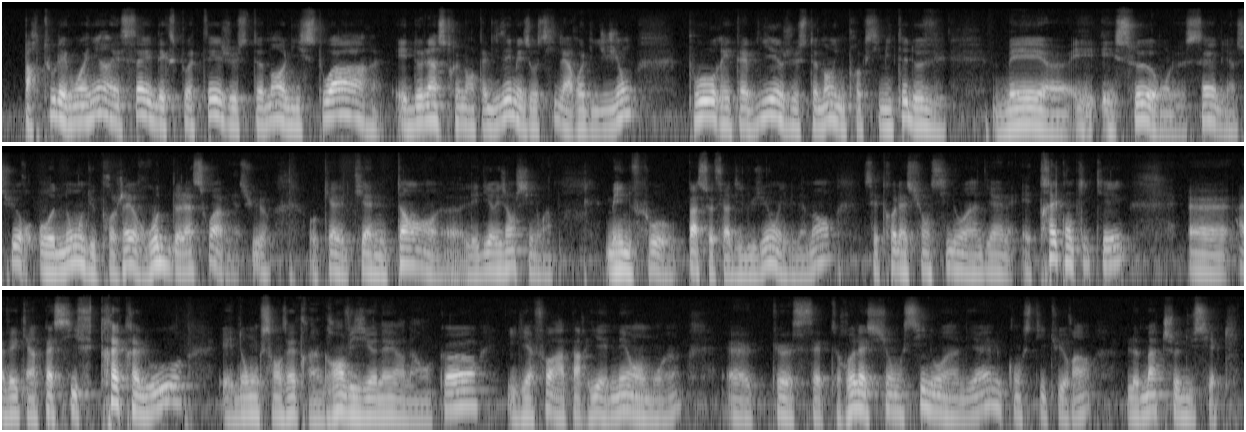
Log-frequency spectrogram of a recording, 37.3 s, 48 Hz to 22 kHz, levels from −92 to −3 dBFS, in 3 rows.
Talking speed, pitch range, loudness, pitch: 155 wpm, 100-130 Hz, -32 LUFS, 110 Hz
